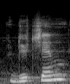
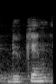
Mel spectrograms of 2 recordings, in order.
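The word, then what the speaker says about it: Duchenne: Duchen's muscular drophe is also duchen. It is also pronounced as duchens and somebody duken etc.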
